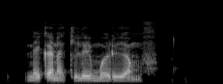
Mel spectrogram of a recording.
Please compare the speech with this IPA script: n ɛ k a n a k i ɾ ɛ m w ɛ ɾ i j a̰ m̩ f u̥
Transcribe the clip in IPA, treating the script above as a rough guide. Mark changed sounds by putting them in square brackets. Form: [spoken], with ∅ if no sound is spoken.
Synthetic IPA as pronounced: n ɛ k a n a k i [l] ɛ m w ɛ ɾ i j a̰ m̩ f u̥

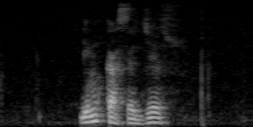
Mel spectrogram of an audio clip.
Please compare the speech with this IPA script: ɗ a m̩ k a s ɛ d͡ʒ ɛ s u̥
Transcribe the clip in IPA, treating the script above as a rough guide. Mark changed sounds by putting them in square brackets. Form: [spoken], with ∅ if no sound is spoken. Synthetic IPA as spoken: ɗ [i] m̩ k a s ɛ d͡ʒ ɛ s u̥

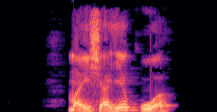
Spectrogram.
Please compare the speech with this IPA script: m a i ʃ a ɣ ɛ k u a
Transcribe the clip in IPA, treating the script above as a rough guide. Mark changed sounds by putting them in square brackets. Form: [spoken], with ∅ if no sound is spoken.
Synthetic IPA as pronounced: m a i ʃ a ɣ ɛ k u a

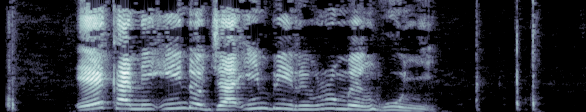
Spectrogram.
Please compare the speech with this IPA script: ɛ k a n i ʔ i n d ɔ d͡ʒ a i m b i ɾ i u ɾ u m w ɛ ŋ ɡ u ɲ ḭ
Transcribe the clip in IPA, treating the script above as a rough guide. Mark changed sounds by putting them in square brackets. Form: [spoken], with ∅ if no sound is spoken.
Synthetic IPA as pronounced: ɛ k a n i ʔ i n d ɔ d͡ʒ a i m b i ɾ i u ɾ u m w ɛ ŋ ɡ u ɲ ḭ

